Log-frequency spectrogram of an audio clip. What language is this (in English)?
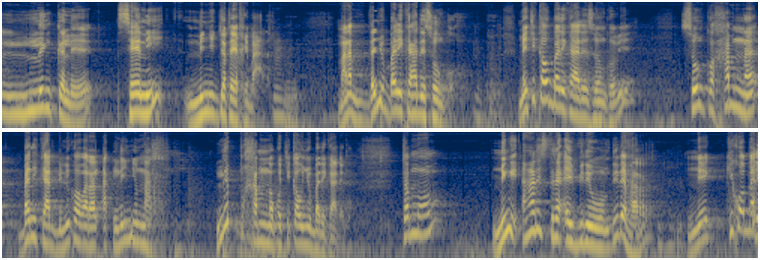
Indonesian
